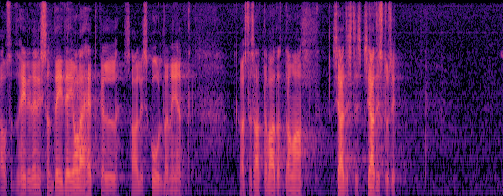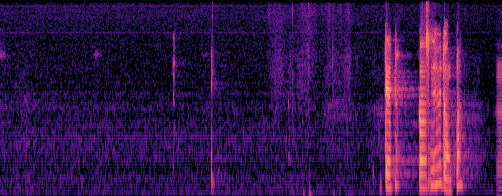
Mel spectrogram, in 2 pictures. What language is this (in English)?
Estonian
